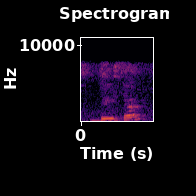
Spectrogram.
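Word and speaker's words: debtor: Trade receivable में दो आ जाते हैं, डेटर, ठीक है, इसमें बी साइलेंट होता है, डेप्टर होता है, इसको डेटर पढ़ते हैं हम, और बी आर।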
